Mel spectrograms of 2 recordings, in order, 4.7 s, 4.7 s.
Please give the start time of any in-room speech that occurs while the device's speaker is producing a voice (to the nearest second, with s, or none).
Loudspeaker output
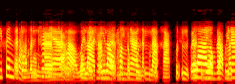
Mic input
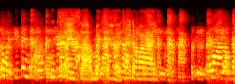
1 s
